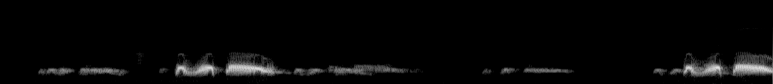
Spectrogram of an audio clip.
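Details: Decoy spotted dove provoking a fight, with softer low murmuring coos from a quieter bird between two full phrases of a wavering double note and drawn-out mellow coo.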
